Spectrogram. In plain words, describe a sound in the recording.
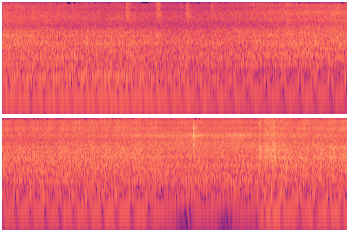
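A diesel bulldozer engine rumbles steadily close by.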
